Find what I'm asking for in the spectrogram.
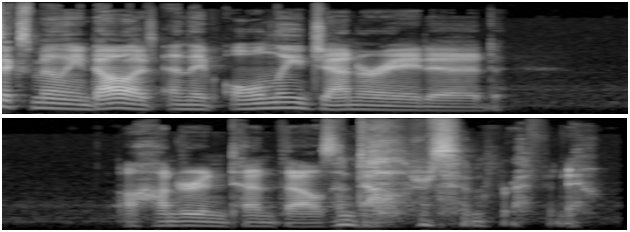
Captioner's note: laughing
